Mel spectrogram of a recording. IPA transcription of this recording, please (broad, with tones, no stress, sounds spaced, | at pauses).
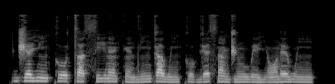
d͡ʒ ɛ˦ j ĩ˧ k o˦ t a˧ s i˧ ɾ ɛ̃˨ k ɛ̃˨ d ĩ˨˦ ɡ a˦˨ w ĩ˨ k o˨ ɡ ɛ˨˦ s ã˧ d͡ʒ ũ˨ w e˨ j ɔ̃˨˦ ɾ ɛ˦ w ĩ˧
